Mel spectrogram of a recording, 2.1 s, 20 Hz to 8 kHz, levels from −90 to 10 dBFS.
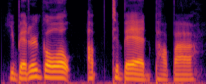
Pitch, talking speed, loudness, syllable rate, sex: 150 Hz, 205 wpm, -17 LUFS, 5.3 syllables/s, female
